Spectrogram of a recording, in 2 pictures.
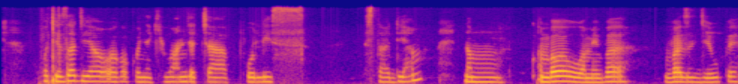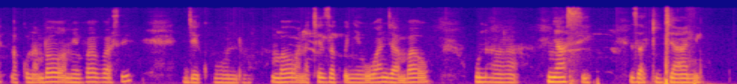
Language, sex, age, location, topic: Swahili, female, 18-24, Kisumu, government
